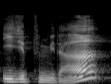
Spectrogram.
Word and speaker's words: 이집트: 우리나라 성경은 중국어 성경을 많이 참조했기 때문에 발음상 중국 발음이 납니다. 이집트입니다.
